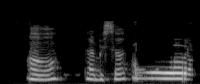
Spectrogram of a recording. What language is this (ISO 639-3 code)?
asm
